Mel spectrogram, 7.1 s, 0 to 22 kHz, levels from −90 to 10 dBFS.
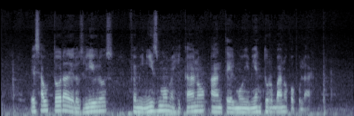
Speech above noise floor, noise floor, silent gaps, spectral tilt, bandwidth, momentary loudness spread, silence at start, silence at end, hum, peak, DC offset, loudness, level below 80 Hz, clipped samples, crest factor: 24 dB; -42 dBFS; none; -7.5 dB/octave; 14.5 kHz; 18 LU; 0.05 s; 0.35 s; none; -4 dBFS; under 0.1%; -19 LUFS; -34 dBFS; under 0.1%; 16 dB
